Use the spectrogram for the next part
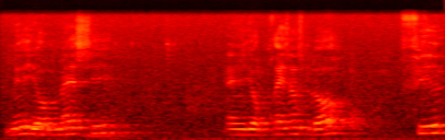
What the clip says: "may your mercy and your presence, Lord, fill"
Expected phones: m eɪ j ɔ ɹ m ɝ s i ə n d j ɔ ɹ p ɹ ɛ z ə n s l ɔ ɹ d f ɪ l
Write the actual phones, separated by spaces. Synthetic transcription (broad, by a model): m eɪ j ɔ ɹ m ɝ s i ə j ɔ ɹ p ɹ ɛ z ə s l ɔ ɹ f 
